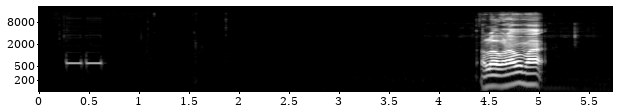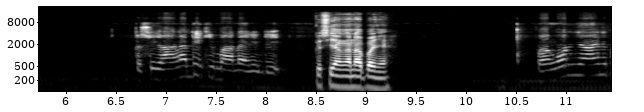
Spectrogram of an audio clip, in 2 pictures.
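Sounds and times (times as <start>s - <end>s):
faint noise: 0.0s - 11.4s
phone ringing with an incoming call in short electronic beeps: 0.3s - 0.7s
speech: 4.4s - 5.1s, 6.7s - 9.4s, 10.7s - 11.4s.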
